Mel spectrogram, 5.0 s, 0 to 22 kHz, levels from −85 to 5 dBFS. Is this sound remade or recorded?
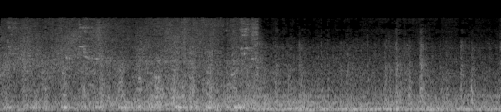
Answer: recorded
